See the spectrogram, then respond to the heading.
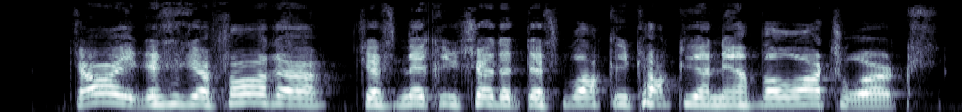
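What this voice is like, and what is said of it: Imitates another person's voice. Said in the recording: “you did a great impression of Joe right there”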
